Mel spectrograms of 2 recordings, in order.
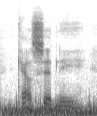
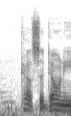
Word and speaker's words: chalcedony: Now the spelling sounds like you should pronounce it Chalcedony, but the so-called experts say the correct way to say it is Chalcedony, so I guess we'll go with the experts.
